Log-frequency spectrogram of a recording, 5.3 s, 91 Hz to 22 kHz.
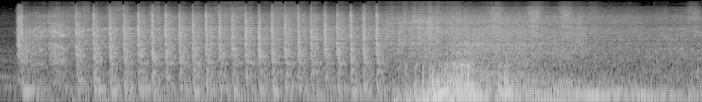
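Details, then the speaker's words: Nissan 240SX drift car with VQ35 swap, sat about six years: quick even cranking, then a brief rough flare on sprayed brake cleaner that dies out; no start from failed fuel pump. "Because you don't hear it buzz. That pump should be louder than fuck. Like it should be really loud."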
